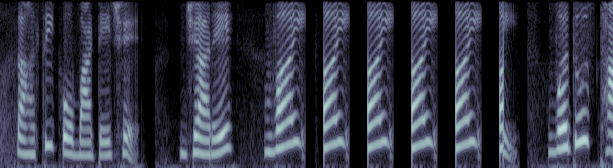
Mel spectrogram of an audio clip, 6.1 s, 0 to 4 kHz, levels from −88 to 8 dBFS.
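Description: Speech, band-limited with nothing above 4 kHz, which fits a narrowband G.711 call path. Comfort noise replaces the background at 0.00–0.17 s, 1.55–1.79 s just after "માટે છે", 2.40–2.64 s and 5.27–5.48 s. The quiet background, about 40 to 47 dB below the loudest sound, turns into steady, featureless hiss. The level shifts by about 3 to 7 dB. The likely cause is discontinuous transmission, with the receiver synthesising noise during pauses. From 3.05 s to 5.03 s there is a stutter with silent gaps. A 250 ms fragment plays four times, each followed by 190 ms of digital silence, repeating every 440 ms. The audio that belonged there is lost, likely from a stalled stream replaying its last fragment at each retry.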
